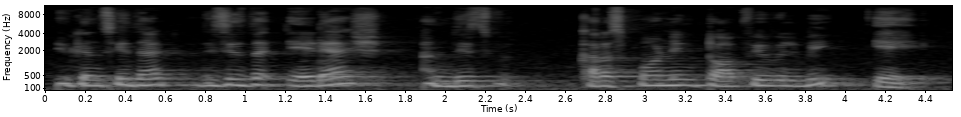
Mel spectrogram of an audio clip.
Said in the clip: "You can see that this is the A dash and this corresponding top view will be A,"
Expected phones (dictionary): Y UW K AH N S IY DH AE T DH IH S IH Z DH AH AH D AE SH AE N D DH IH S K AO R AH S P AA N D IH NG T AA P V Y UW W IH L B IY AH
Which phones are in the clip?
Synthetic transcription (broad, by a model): Y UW K AH N S IY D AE T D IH S IH Z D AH AH D AE SH AE N D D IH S K AO R AH S P AA N D IH NG T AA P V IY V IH L B IY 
